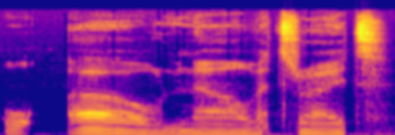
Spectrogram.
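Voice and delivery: hushed realization. Real, not acted. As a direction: drop the voice as it dawns.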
